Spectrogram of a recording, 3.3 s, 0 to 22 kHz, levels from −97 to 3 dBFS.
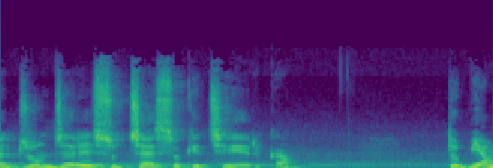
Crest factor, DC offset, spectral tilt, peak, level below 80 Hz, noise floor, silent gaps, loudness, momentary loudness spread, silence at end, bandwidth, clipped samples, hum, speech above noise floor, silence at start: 14 dB; under 0.1%; -3 dB/octave; -10 dBFS; -74 dBFS; -49 dBFS; none; -23 LUFS; 11 LU; 0 s; 15 kHz; under 0.1%; none; 27 dB; 0 s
